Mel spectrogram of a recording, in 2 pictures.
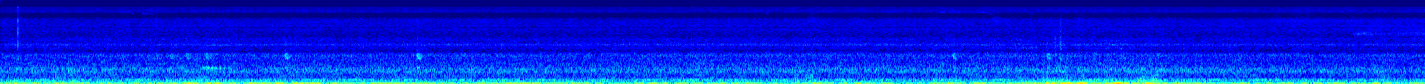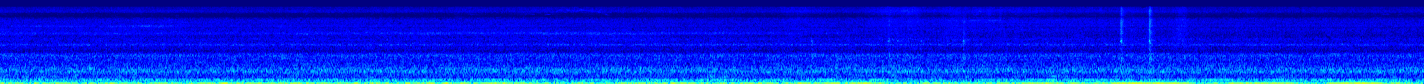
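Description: Steady low rumble of a passenger train running on the rails, heard from inside the carriage. A faint high whine comes in for several seconds midway.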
